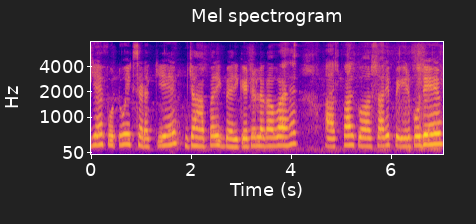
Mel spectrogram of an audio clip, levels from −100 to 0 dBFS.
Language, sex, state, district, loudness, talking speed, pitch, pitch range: Hindi, female, Rajasthan, Jaipur, -19 LUFS, 170 wpm, 240 Hz, 225-255 Hz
